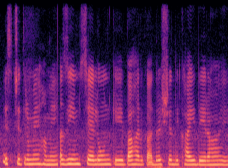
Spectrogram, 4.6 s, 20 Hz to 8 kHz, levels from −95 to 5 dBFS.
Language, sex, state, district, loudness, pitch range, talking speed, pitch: Hindi, female, Uttarakhand, Uttarkashi, -15 LUFS, 195-215 Hz, 185 wpm, 205 Hz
